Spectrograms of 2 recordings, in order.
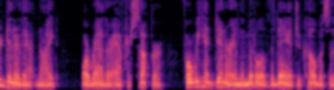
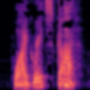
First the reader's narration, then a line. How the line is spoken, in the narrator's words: I exclaimed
